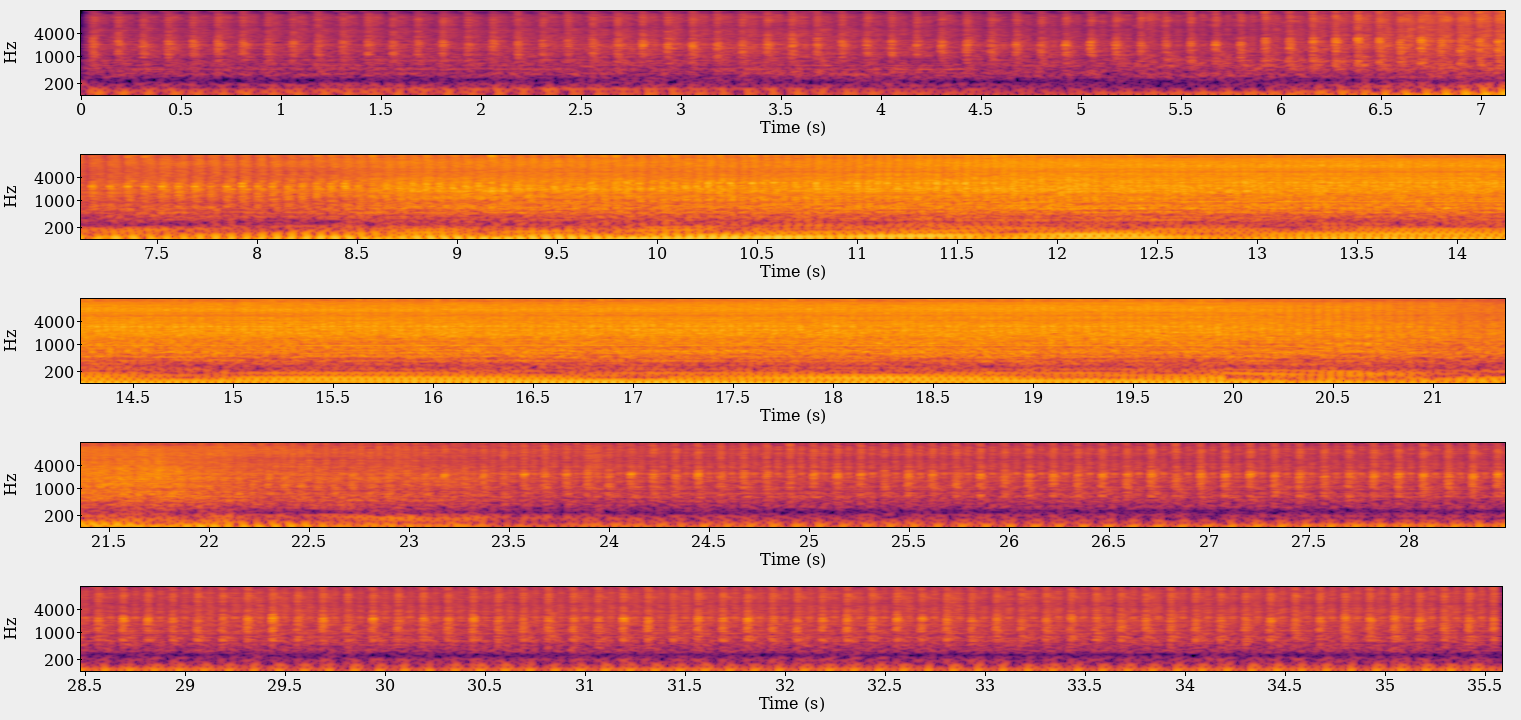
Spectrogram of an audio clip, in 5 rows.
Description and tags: A Catarpillar recorded closely with a Zoom H4N internal Mic plus Sanken CS-3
